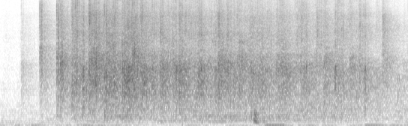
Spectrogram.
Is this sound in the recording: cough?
no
